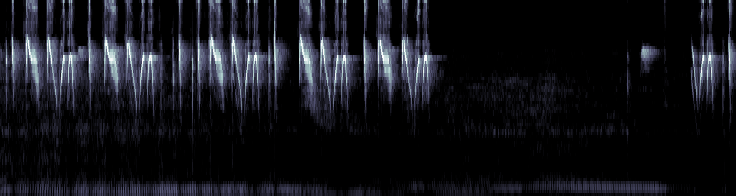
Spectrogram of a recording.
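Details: Ciblek sawah, a prinia, singing rapid runs of sharp V-shaped chirps, high and steady, about five per second, breaking off midway into a short quiet stretch before the chirping resumes near the end.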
